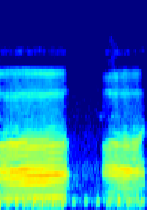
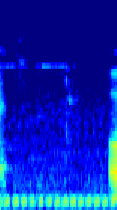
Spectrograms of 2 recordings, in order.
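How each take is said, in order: First: Loud, voiced अ; loud vowel. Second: Unvoiced अ for contrast; whispered vowel. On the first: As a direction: call out अ loud and full. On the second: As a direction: breathe अ with no voice. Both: Shown as a demonstration. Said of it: "तो ये दोनों ज़्यादा होता है आ".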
